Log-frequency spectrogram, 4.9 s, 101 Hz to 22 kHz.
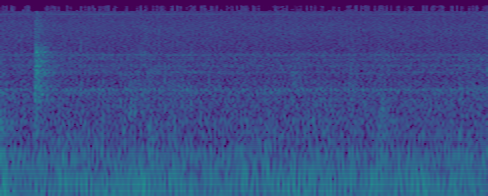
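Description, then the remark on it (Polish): A steady, low computer fan hum and hiss, continuous and even throughout, with one faint click near the start and no voices, heard in the background of a recording made with DPA 4060 microphones placed in the ears and connected to a Fostex FR2LE recorder. “Słychać komputer w tle.”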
